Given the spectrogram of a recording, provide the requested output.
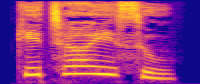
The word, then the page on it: ಕಚಾಯಿಸು: kacāyisu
